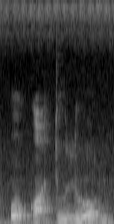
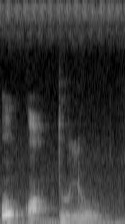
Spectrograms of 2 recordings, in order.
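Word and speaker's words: اقتلوا: Caranya adalah uqotulu, karena huruf ketiganya adalah huruf ta yang berbaris dhammah. Jadi barisnya yang menjadi patokannya. Kalau dia dhammah, berilah baris dhammah. Jadi bacanya uqotulu.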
